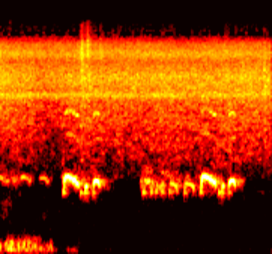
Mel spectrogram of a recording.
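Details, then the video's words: Zebra dove, a local perkutut, singing with a big 'kung' voice: short cooing notes leading into rolling trilled phrases, clear against a quiet background after a brief low rumble at the start. "Perkutut lokal gacor, gayer suara kung besar"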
